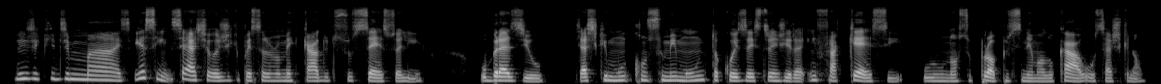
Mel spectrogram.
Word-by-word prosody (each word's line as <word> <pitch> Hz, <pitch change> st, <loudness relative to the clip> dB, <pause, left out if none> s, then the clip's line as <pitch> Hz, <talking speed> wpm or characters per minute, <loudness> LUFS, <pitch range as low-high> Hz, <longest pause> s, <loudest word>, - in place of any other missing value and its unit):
Gente 260 Hz, 0 st, -1 dB
que 245 Hz, +1 st, -7 dB
demais 215 Hz, -7 st, 0 dB
e 265 Hz, -, -1 dB
assim 240 Hz, -8 st, 0 dB
você 245 Hz, -, -1 dB
acha 205 Hz, -2 st, +4 dB
hoje 180 Hz, +1 st, -1 dB
que 205 Hz, -, -18 dB
pensando 175 Hz, -1 st, -2 dB
no 165 Hz, -, -4 dB
mercado 170 Hz, 0 st, 0 dB
de -, -, -16 dB
sucesso 160 Hz, -4 st, 0 dB
ali 150 Hz, +1 st, -5 dB, 0.6 s
o 170 Hz, -, -1 dB
Brasil 175 Hz, -6 st, +5 dB, 0.3 s
você 170 Hz, -, +3 dB
acha 170 Hz, 0 st, +4 dB
que 200 Hz, -, -2 dB
mu 190 Hz, +1 st, -1 dB
consumir 190 Hz, -1 st, -1 dB
muita 190 Hz, +2 st, -2 dB
coisa 175 Hz, -1 st, 0 dB
estrangeira 170 Hz, -3 st, -1 dB
enfraquece 165 Hz, -6 st, +1 dB, 0.2 s
o 155 Hz, 0 st, -5 dB
nosso 155 Hz, +2 st, -6 dB
próprio 165 Hz, +1 st, +1 dB
cinema 150 Hz, -2 st, -3 dB
local 150 Hz, +1 st, +3 dB
ou 155 Hz, -, -6 dB
você 150 Hz, -1 st, -4 dB
acha 145 Hz, -2 st, -6 dB
que 155 Hz, -, -11 dB
não? 145 Hz, +3 st, -10 dB
170 Hz, 185 wpm, -26 LUFS, 155-195 Hz, 0.6 s, Brasil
